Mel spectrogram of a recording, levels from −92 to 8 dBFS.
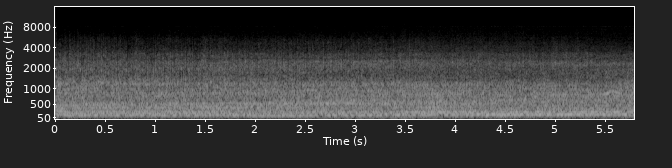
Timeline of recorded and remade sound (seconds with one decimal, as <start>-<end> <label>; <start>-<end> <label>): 0.0-3.5 recorded; 3.5-5.8 remade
